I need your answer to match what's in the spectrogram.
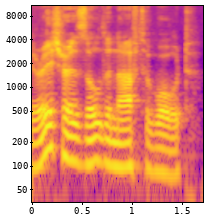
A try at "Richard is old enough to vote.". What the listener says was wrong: Absolutely.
